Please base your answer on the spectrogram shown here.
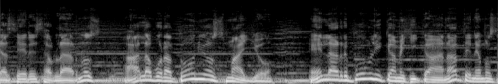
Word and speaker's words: Mallo: Les saludan Amparo e Imelda, las jilguerillas, para decirles: aquí donde canta el gallo está Laboratorios Mayo, y Mayo se escribe como gallo, LLO, Laboratorios Mayo.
